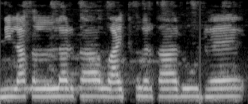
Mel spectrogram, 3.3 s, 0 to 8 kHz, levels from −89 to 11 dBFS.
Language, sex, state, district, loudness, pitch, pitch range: Hindi, female, Bihar, Sitamarhi, -17 LUFS, 225 Hz, 225-230 Hz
